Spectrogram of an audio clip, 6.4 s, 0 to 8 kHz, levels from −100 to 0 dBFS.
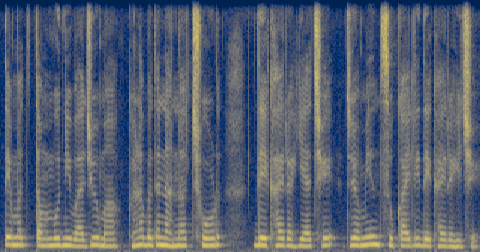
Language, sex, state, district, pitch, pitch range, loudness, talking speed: Gujarati, female, Gujarat, Valsad, 220 Hz, 205-230 Hz, -18 LUFS, 140 wpm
